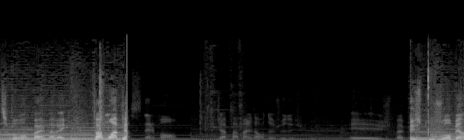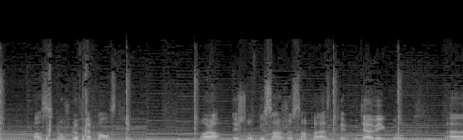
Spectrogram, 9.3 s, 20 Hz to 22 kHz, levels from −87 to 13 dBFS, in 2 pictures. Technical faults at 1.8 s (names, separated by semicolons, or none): one channel inverted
